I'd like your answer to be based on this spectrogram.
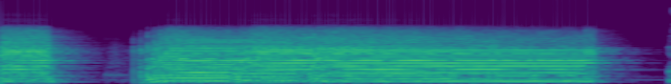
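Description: A distorted electric guitar played through a Quad Cortex amp model with the reverb mix turned up: a short chord, a brief gap, then a sustained ringing chord with a lush, washing tail.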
